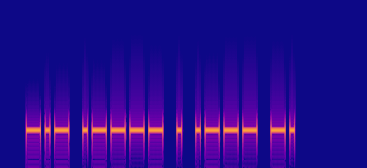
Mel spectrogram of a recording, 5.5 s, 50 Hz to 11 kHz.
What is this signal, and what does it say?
Morse code, heard as a keyed tone, about 17 wpm, 700 Hz. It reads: K1EJN
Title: USA Call Signs - 5 Characters - 4x Character Spacing - 17wpm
